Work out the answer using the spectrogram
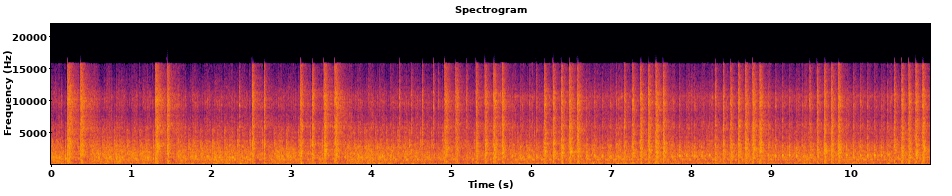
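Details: S1125 single-cylinder diesel after repair of heavy knock from running out of oil, oil indicator good: steady thump with crisp, even ticks and no heavy knock; normal running.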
